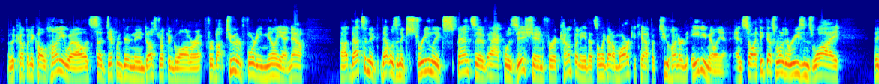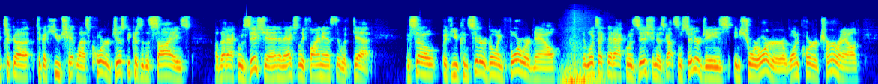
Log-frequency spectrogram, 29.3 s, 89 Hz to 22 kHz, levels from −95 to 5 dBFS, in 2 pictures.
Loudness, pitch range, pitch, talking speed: -23 LUFS, 140-175 Hz, 155 Hz, 195 wpm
